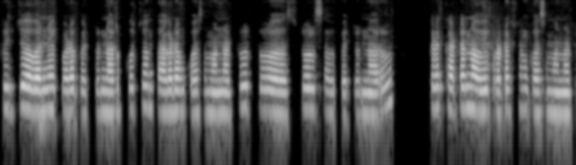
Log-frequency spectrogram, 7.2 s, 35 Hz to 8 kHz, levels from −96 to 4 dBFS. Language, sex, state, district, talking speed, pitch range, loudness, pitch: Telugu, female, Andhra Pradesh, Chittoor, 125 wpm, 195-220 Hz, -23 LUFS, 205 Hz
